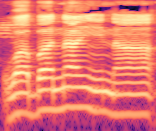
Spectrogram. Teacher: ওয়াবানাইনা, নাতে এক লিফ টান দেব, এক লিফ টান হবে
